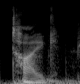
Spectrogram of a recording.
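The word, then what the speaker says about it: Tadhg: And it's Tig. It's like a tie you wear and put a G at the end, Tig.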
